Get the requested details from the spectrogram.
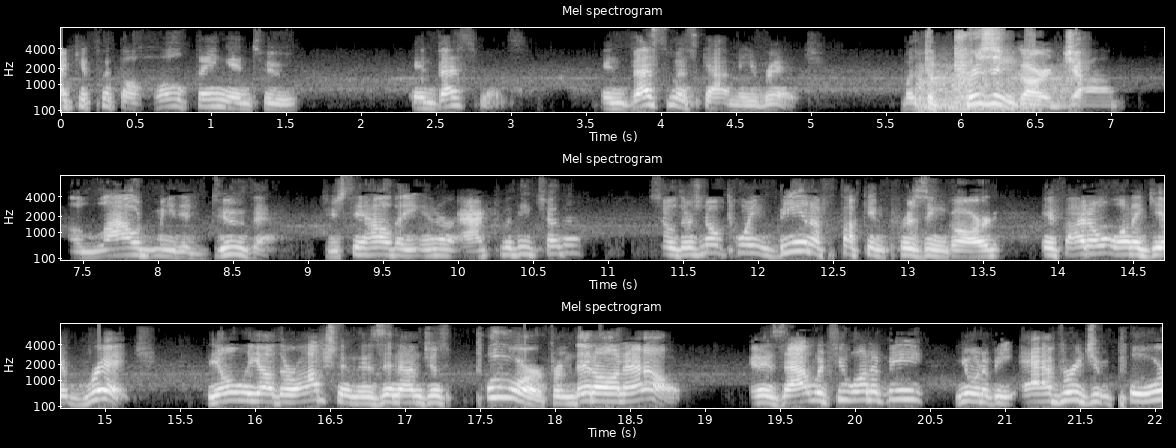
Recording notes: Audio issues on this message, both worth the effort nonetheless.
